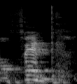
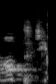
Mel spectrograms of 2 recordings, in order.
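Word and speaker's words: often: একটা good English হচ্ছে হাউ অফেন অথবা হাউ অফটেন হাউ অফেন হ্যাঁ হাউ অফেন ইউ ডু ইউ গো to village দুটো উচ্চারণই সঠিক হাউ অফেন অথবা হাউ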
